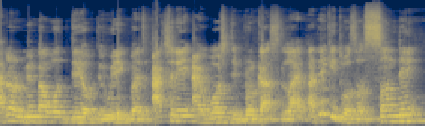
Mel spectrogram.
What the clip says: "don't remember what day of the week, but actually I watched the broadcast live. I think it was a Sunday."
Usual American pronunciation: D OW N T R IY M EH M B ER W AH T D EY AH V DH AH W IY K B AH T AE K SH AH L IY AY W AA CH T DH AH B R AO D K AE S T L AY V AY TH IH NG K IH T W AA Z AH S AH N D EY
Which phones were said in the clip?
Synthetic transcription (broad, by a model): D OW N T R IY M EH M B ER W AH T D EY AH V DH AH W IY K B AH T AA K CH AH L IY AY W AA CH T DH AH B R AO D K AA S T L AY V AY TH IH NG K IH T W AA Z AH S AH N D EY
